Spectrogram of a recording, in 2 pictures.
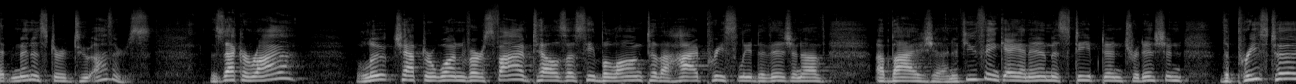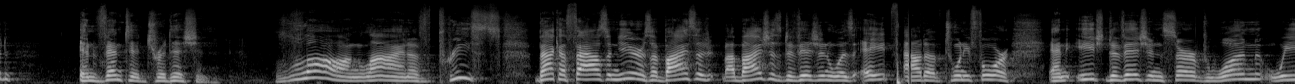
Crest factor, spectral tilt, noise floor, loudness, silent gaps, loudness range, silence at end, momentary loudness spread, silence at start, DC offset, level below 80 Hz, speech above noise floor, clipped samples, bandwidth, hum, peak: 20 dB; -5.5 dB/octave; -59 dBFS; -25 LUFS; none; 4 LU; 0 s; 10 LU; 0 s; under 0.1%; -54 dBFS; 35 dB; under 0.1%; 18 kHz; none; -6 dBFS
